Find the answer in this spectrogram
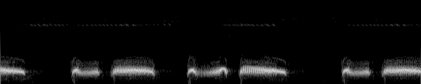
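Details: Caged spotted dove in the 'thúc gù' style meant to draw in wild doves: quick pairs of deep coos, a brief upturned note followed by a longer level hoot, phrases coming close together with a thin high-pitched hum in the background.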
